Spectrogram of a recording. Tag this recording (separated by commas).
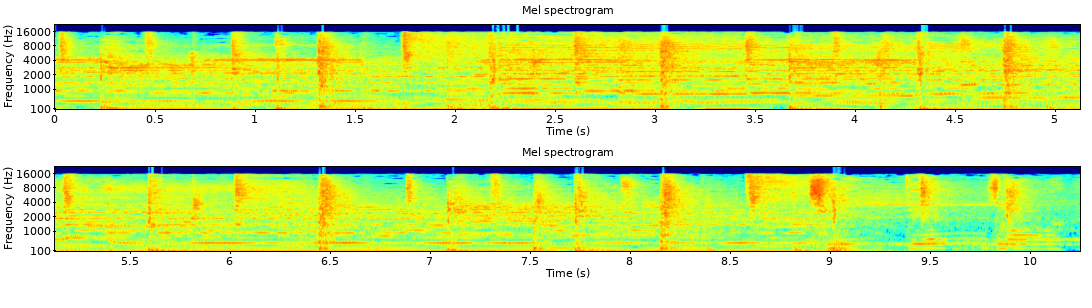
Music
